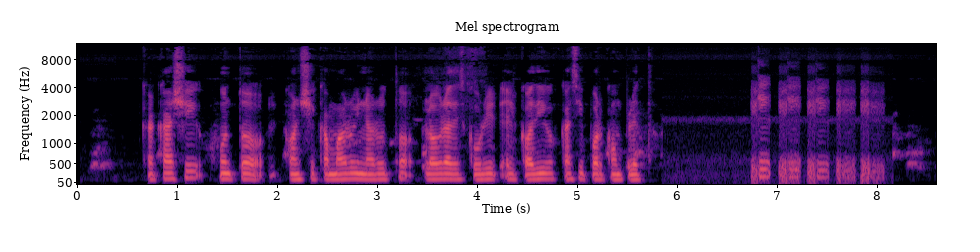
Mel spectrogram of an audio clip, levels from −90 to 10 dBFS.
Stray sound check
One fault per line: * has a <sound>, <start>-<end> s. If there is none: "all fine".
* has a laugh, 6.7-8.1 s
